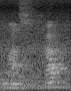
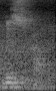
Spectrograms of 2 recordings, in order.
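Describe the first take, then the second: First: The vowel after the m is a. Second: The vowel after the m is i. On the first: "mashaf di fathil mim" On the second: "mishaf di kasril mim"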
